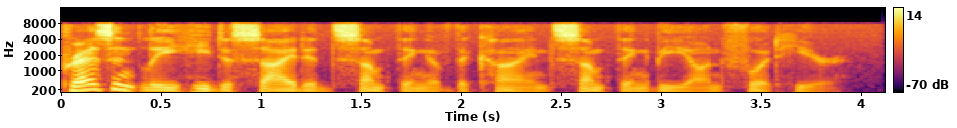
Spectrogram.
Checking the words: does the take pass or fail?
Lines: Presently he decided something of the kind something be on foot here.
pass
